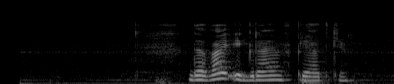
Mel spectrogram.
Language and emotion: Russian, neutral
